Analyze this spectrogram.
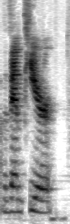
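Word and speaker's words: The Vampyre: Lord Byron book uh the vampire is how I'm gonna pronounce it because it's spelled with the Y um was one of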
